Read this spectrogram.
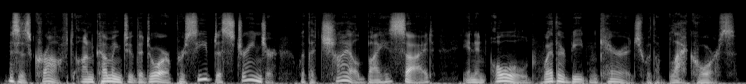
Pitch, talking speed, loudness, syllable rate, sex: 110 Hz, 210 wpm, -21 LUFS, 5.1 syllables/s, male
